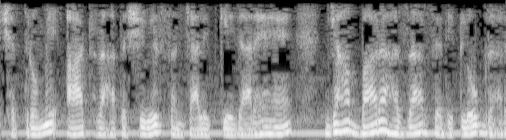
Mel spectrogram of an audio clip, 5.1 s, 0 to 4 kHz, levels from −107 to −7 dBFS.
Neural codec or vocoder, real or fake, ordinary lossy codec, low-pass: none; real; none; 3.6 kHz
